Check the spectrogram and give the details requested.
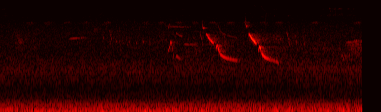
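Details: A loud Northern Cardinal sings two or three clear downslurred whistles, a 'purdy' or 'pretty' song that often speeds up at the end, near the middle; a steady low rumble underneath, faint chirps behind.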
